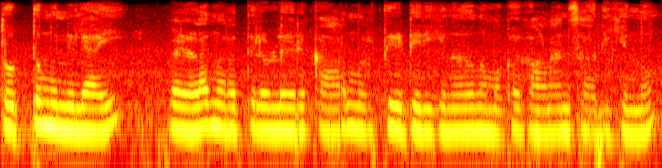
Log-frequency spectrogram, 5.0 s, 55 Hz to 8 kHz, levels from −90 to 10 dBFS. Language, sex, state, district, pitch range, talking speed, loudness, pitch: Malayalam, male, Kerala, Kollam, 160-175 Hz, 120 wpm, -15 LUFS, 165 Hz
